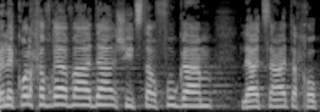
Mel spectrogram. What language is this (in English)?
Hebrew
